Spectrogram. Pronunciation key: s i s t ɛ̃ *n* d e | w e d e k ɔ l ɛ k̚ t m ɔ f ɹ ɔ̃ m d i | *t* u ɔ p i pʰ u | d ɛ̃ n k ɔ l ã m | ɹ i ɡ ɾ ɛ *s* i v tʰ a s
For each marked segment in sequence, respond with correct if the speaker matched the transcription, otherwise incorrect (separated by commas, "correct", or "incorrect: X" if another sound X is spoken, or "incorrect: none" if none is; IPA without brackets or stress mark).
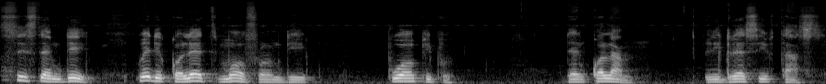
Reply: incorrect: m, incorrect: p, correct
